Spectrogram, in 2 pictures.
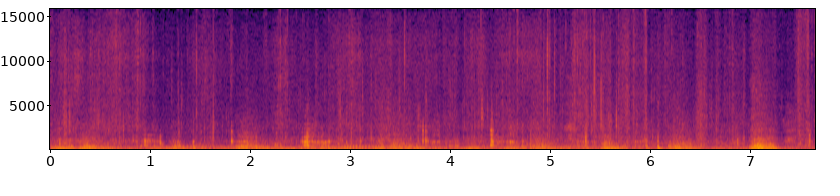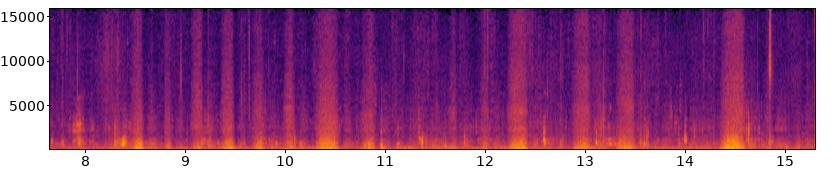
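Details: A bison on the tallgrass prairie near Pawhuska, Oklahoma, breathes noisily, with rough, airy sniffs and snorts in short bursts at irregular intervals, and soft low rumbles and shuffling between them.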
